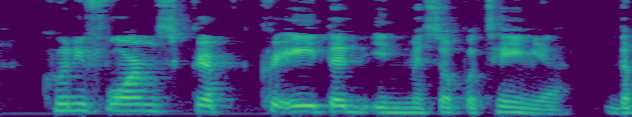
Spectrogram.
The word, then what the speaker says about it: cuneiform: language cuneiform in other american and british accents have different pronunciation for kuniform but i would prefer kuniform kuniform script created in mesopotamia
